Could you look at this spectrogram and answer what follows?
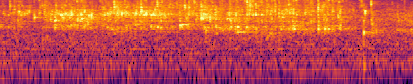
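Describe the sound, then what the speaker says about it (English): Water poured from the bottom into a passive hydroponics plant container, making a steady, close trickle with small splashes and drips. "I'm gonna trick it and water it from the bottom."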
